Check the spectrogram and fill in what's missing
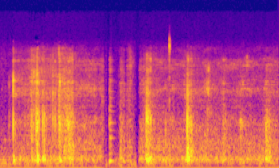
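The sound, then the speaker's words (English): Wet chewing with crunchy bites repeating at an irregular rhythm for several seconds, moderately loud, with no talking. “Oh, it's chewing.”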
